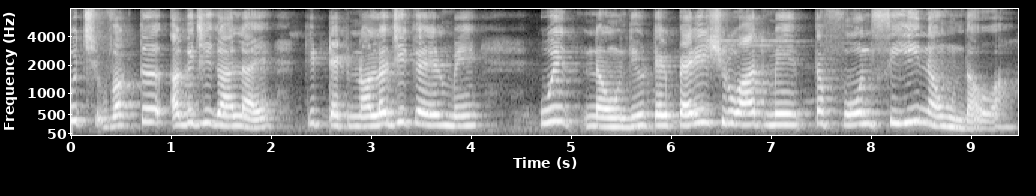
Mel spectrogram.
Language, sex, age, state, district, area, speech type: Sindhi, female, 60+, Delhi, South Delhi, urban, spontaneous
